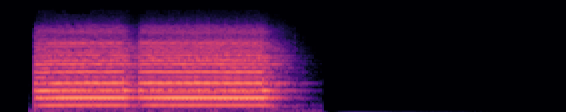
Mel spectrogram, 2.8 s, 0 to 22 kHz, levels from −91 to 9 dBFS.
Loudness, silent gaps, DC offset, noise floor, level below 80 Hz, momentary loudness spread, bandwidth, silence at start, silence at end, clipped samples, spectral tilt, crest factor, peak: -15 LUFS; none; under 0.1%; under -90 dBFS; -58 dBFS; 5 LU; 9.4 kHz; 0.15 s; 1.4 s; under 0.1%; -1.5 dB/octave; 14 dB; -4 dBFS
